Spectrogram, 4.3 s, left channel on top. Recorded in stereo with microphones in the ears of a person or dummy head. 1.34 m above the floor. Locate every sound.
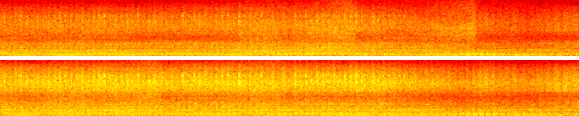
0.0 s an engine running: 30° right (ahead or behind)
